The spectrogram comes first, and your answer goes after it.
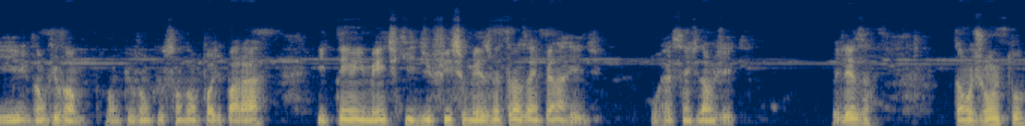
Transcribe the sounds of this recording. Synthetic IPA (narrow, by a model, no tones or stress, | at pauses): ɪvɐ̃mʊkɪvɐ̃mʊvɐ̃mʊkɪvɐ̃mʊkɪʊsɐ̃w̃nɐ̃w̃pɔ̰d͡ʒɪpaɾaɾ | ɪt̪ẽj̃ʊ̃ẽmẽnt͡ʃɪ̥kɪd͡ʒifisiwmezmʊɛt̪ɾɐ̃zaɾẽj̃pɛnɐɦed͡ʒɪ | ʊɦesẽnt͡ʃɪd̪aũʒḛjt̪ʊ̥ | bḛlezɐ | t̪ɐ̰̃mʊzʒũnt̪ʊ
